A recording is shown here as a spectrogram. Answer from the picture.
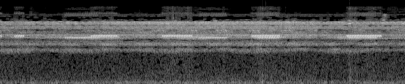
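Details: Foggy field at night-like calm with crickets: a high, steady insect drone overlaid by repeated louder trill bursts, about one per second.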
